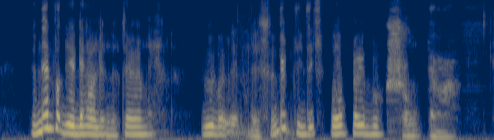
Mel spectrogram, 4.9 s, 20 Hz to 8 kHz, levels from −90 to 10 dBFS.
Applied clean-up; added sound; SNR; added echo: neural diffusion model UNIVERSE++.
